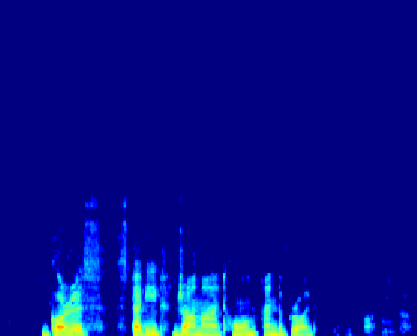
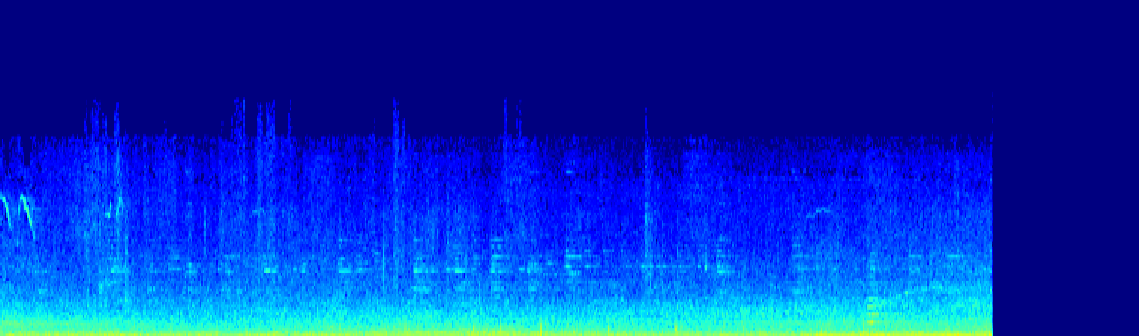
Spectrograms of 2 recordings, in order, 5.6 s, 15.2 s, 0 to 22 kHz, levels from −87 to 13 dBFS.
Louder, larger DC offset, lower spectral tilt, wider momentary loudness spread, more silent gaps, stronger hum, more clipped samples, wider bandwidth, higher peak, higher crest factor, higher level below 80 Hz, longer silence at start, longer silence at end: first, -26 LUFS vs -33 LUFS; neither; first, -8 dB/octave vs -6.5 dB/octave; first, 13 LU vs 6 LU; neither; neither; neither; second, 7.8 kHz vs 14 kHz; first, -8 dBFS vs -14 dBFS; about the same, 20 dB vs 18 dB; second, -84 dBFS vs -38 dBFS; first, 0.55 s vs 0 s; second, 0.65 s vs 2 s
